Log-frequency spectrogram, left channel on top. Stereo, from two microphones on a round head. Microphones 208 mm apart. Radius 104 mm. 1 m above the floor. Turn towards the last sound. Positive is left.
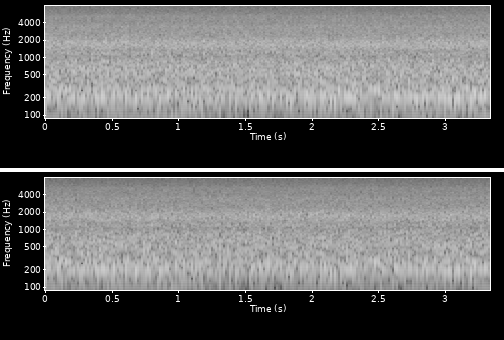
No sound to turn to.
